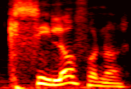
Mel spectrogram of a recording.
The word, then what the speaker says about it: xilófono: Como va al principio de la palabra, entonces se pronuncia como X. Por ejemplo, em, eh, extensión, exclusivo, xilófono. Em, no, no tenemos que decir xilófonos, decimos xilofón o xilófono, ¿no? Con S directamente.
